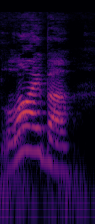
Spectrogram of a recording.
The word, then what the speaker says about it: Leiber: conversation about Fritz and after having pronounced his name Libra for my whole life I'm told that apparently I'm meant to pronounce it Liber but this information comes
